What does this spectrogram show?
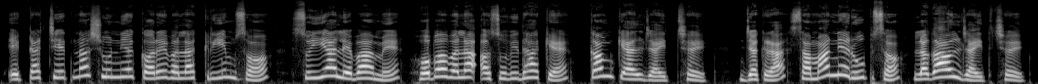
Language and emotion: Maithili, neutral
